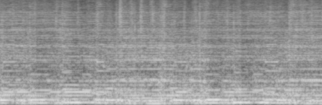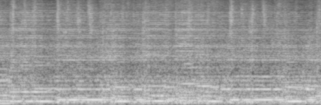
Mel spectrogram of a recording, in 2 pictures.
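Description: Live band playing amplified music: electric and acoustic guitars over a bass guitar, steady and loud throughout.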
